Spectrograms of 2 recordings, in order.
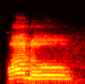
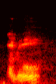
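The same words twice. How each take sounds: First: High HELLO, held long on the last syllable; raised, drawn-out hello; emphatic intonation. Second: Low, soft HELLO with a rising end; short, low, rising hello; questioning intonation. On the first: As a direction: pitch HELLO up and stretch it out. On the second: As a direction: say HELLO quietly, lifting at the end. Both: Shown as a demonstration. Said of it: "Do you think the meaning is changing?".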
